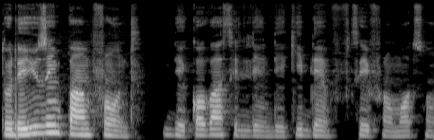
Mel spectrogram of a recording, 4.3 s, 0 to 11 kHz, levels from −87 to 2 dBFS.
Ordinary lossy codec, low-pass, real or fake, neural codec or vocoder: none; 9.9 kHz; real; none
